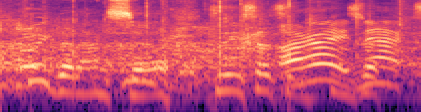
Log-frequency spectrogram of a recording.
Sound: laugh

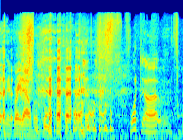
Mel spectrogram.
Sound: laughing

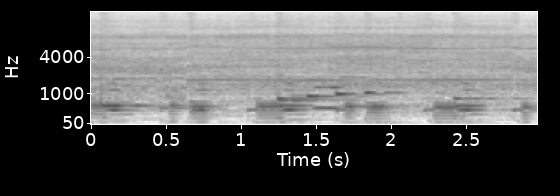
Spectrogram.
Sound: bzzzzzz

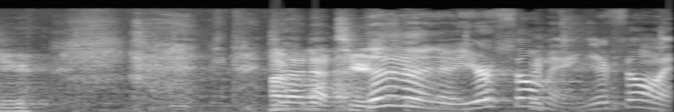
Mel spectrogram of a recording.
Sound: laughing

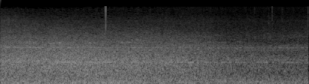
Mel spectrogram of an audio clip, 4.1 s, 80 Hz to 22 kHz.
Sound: a320neo flyby sound; wind / waves sound

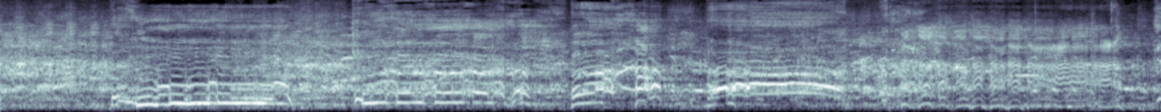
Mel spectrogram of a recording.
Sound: groans

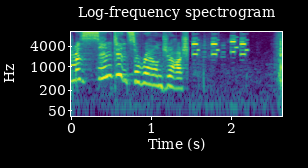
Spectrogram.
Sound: Kimmunicator rings

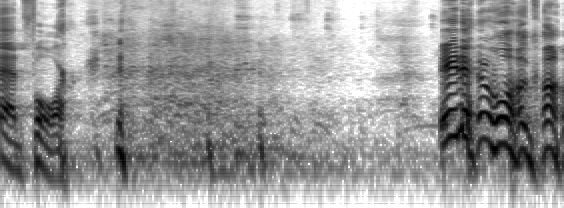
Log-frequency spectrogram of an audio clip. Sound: laughs

